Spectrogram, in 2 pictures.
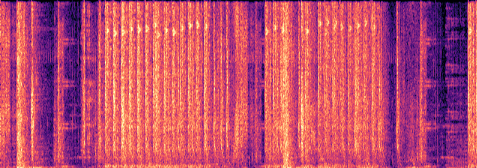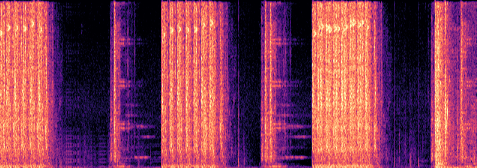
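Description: Electronic sword slashes and energy blasts burst out in quick flurries.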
